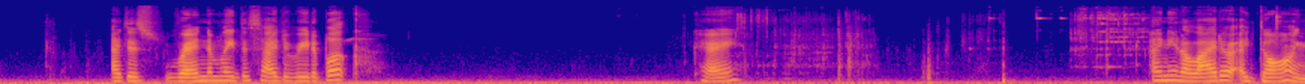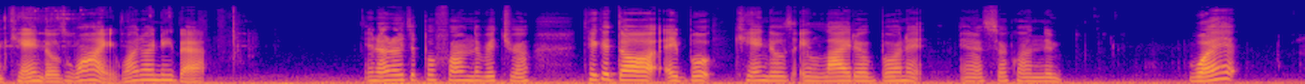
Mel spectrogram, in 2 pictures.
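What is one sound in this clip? A young woman talks calmly into a microphone, close by.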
